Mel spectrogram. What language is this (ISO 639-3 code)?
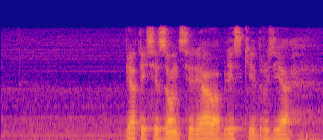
rus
